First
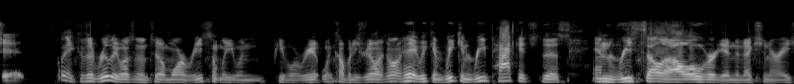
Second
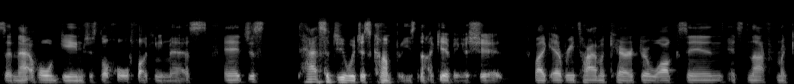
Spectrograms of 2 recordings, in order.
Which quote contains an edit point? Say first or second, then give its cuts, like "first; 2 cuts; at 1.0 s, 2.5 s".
second; 2 cuts; at 2.2 s, 5.3 s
